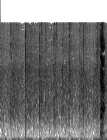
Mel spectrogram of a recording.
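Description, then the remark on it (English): A church audience claps together in a steady, crackling patter, building to a sharp louder burst of claps right at the end. “Clap your hands”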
